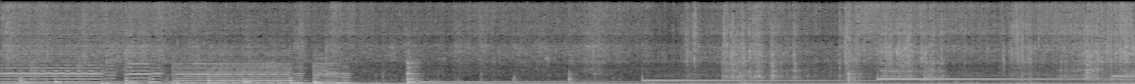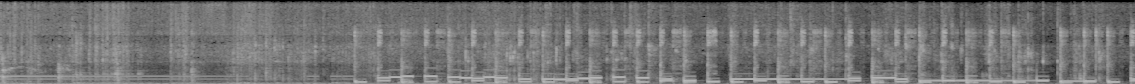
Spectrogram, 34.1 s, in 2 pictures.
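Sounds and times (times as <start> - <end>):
paste sizzling in a wok: 0.0 - 9.9, 10.8 - 34.0
metal spatula scraping a wok: 8.7 - 9.2.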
